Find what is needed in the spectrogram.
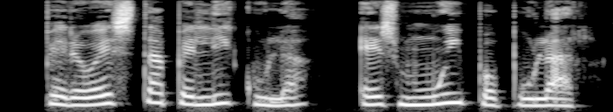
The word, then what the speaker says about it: película: As you know, the word for movie or film in Spanish is película, spelled P E L I with an accent, C U L A.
